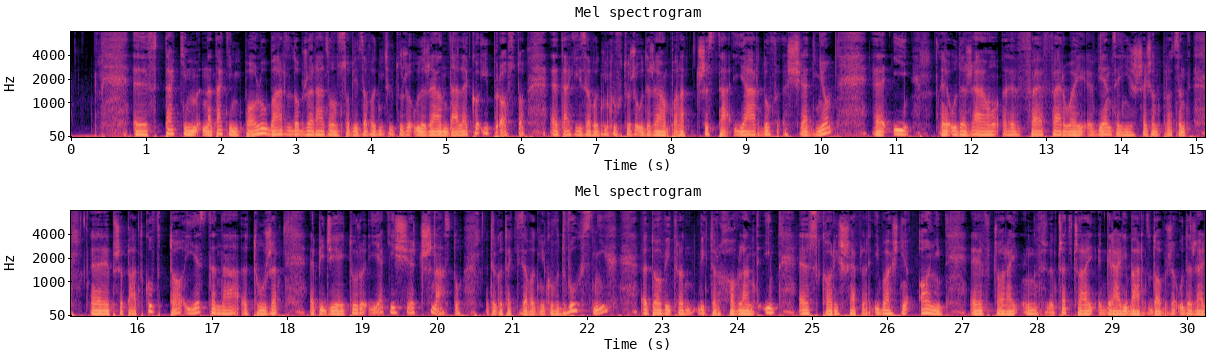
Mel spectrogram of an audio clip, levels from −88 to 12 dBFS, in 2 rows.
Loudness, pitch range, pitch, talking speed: -14 LUFS, 90-105 Hz, 95 Hz, 120 wpm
